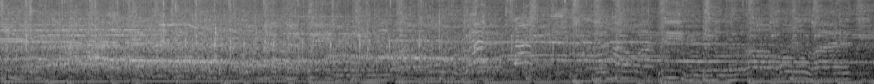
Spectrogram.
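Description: A crowd at a float and banner parade event applauds and cheers for the banner winners, a sustained wash of clapping over steady background music and low crowd murmur.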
